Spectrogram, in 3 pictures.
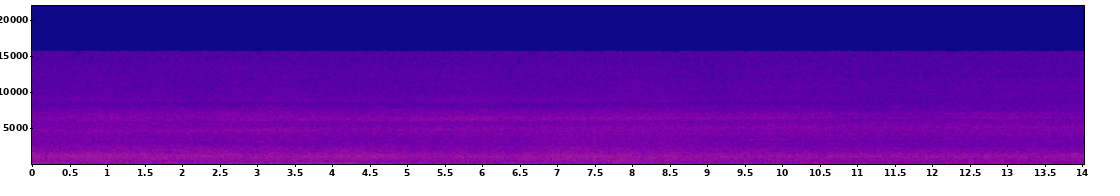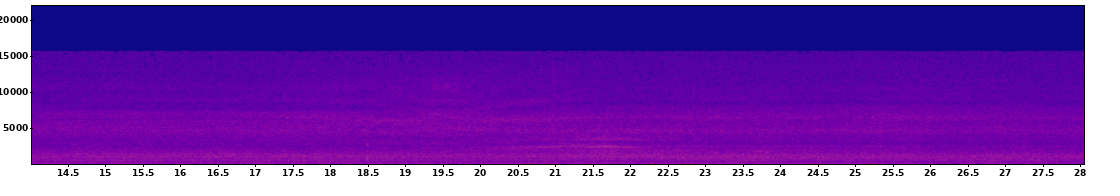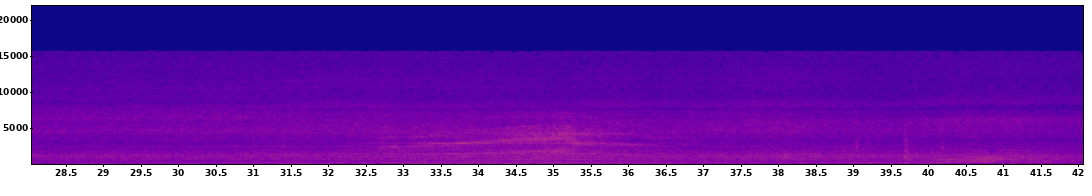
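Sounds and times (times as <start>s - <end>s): low rumble with hiss: 28.0s - 40.0s
rising and falling high tone: 32.1s - 38.0s.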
